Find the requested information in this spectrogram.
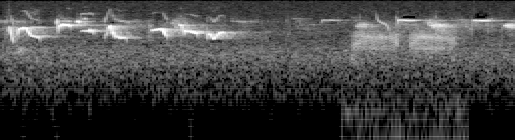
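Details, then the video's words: In the morning, a Eurasian jay gives its unusual, unidentified imitation call: a quick, varied run of squeaky, chattering high notes, then two short buzzy, rasping bursts over a faint background hiss. "De onbekende roep van de Vlaamse gaai"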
